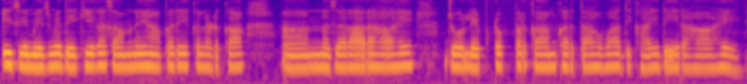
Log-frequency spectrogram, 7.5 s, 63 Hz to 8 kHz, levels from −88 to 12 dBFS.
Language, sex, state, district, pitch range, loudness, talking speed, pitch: Hindi, female, Rajasthan, Jaipur, 170-180 Hz, -16 LUFS, 195 wpm, 175 Hz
